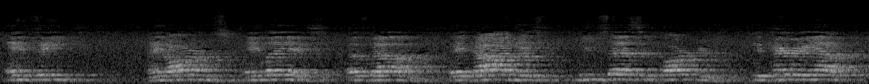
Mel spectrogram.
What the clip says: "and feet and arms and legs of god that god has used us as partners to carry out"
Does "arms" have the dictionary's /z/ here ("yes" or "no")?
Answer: yes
